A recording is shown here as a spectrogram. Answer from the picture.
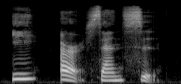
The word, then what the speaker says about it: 一二三四: 一二三四. – 一二三四.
